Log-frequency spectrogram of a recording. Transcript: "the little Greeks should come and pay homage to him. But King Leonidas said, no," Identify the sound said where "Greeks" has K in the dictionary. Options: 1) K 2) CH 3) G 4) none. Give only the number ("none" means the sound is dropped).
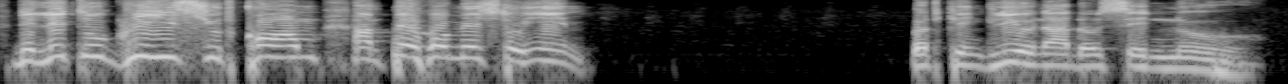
4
